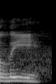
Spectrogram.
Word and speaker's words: Li: It's Lee, not Lee. Oh, how it's spelt.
